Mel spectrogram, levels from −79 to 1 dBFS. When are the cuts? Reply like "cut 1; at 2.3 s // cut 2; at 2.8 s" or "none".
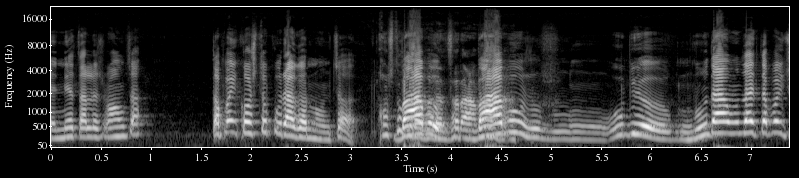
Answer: none

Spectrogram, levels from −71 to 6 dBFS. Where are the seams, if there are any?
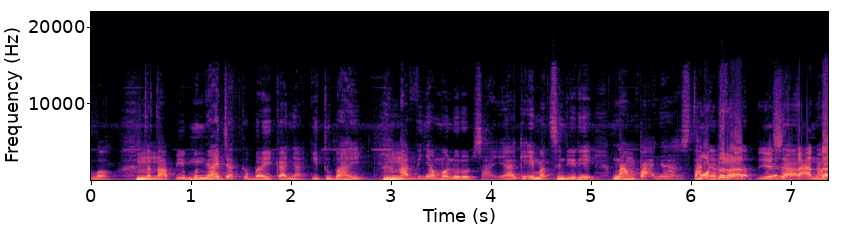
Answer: none

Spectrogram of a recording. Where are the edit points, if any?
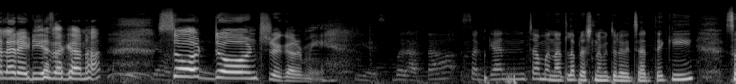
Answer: none

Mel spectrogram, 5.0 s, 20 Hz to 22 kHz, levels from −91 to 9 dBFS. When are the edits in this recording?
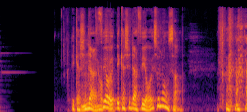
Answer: cut 1; at 1.0 s

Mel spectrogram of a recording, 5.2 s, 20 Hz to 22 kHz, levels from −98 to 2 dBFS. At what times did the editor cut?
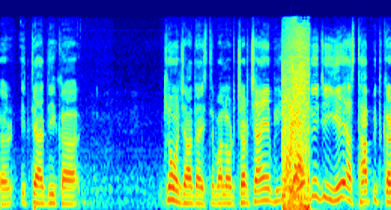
cut 1; at 4.0 s

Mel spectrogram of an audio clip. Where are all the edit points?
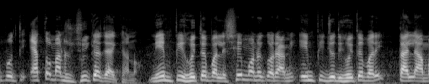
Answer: cut 1; at 1.3 s

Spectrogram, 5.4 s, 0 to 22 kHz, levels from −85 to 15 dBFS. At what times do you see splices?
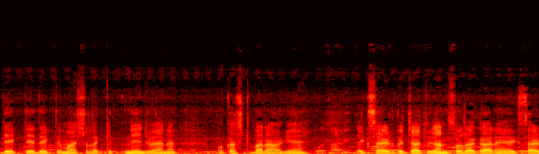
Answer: none

